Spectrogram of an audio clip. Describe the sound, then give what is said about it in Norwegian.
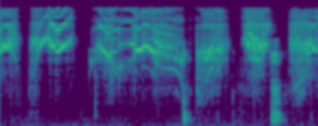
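Mouse squeaks imitated by a person sucking air between the teeth, a fox-calling trick: a rapid series of about six sharp, high, thin squealing bursts separated by brief silences. “hvordan vil du lage en muselyd I dag uten hjelp av lokkemidler? Da kan du trekke inn luft mellom tenna.”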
